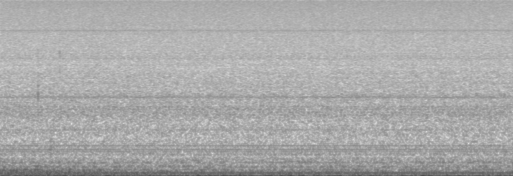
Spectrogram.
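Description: Steady background room noise: a constant low hum under an even hiss, with no change or separate event.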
